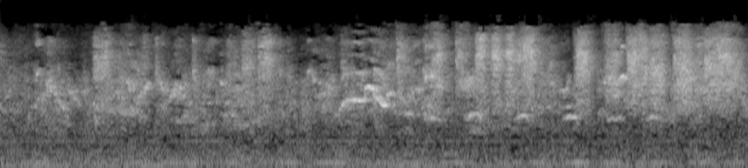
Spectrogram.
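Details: A group of cockatiels, used as a sound to stimulate breeding, keeps up a busy wall of scratchy squawks and chirps that builds louder toward the end, with a few short upslurred whistles mixed in.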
